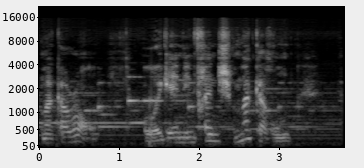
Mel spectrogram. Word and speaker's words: macaron: In too much at the end, do not say macaron, but rather macaron. Or again in French, macaron. Les délicieux macarons. Macaron. So, los macarons, guys. Se dice macarons.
